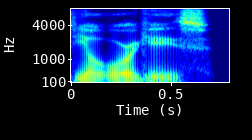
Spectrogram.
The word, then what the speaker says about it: Jurgis: One pronounced Yorgis.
